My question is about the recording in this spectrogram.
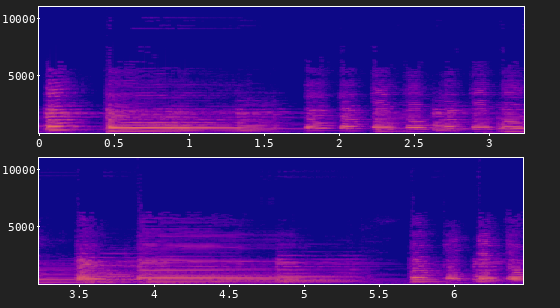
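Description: Bassoon playing a melody with piano accompaniment: a run of short detached notes, then longer held notes that fade away before short notes start again near the end.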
